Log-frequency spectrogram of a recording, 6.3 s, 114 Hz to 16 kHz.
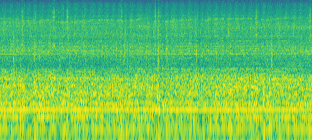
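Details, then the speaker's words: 2000 Audi TT Quattro started after sitting, in neutral and showing warm: a steady idle with an uneven beat and stumbles every second or so, with bad-smelling exhaust; rough running, which the owner hopes is old fuel, unconfirmed. "So, it's running, but it has a little bit of an hiccup. Hopefully, it is the the actual fuel that's in there."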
